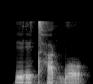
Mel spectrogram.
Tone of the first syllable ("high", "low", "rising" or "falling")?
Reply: low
